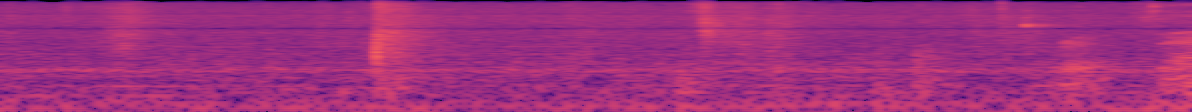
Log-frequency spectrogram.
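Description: Faint scraping of a spatula against a stainless steel mixing bowl as cake batter is poured out, with one sharp click about a second and a half in, over a faint steady hum.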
